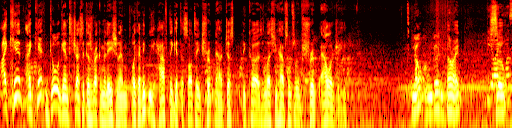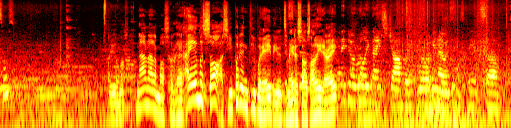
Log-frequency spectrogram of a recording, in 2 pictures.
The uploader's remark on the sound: Live Review of Mizner’s Lounge at Disney’s Grand Floridian Resort. I invite you sit alongside me at a quiet, quaint table at Mizner’s Lounge at Disney’s Grand Floridian Resort and Spa for a live restaurant review.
